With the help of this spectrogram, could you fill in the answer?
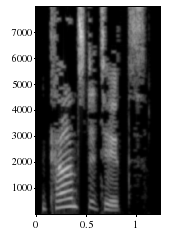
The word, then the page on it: constitutes: British English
